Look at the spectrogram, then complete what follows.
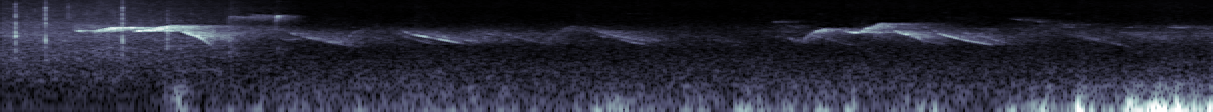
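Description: A bird singing faintly: a run of short high whistled notes, each sliding down in pitch, about two a second. A low rumble rises under it near the end.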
